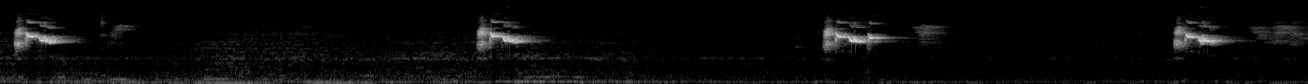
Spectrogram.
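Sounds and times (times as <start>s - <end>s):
bulbul whistled song: 0.1s - 0.8s, 4.8s - 5.5s, 8.2s - 9.4s, 11.8s - 13.0s.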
